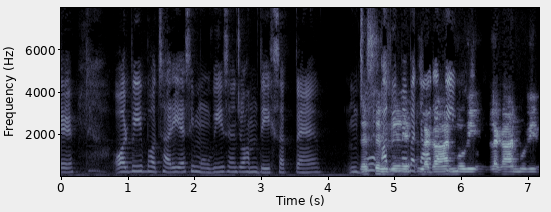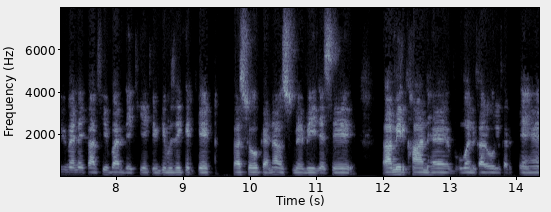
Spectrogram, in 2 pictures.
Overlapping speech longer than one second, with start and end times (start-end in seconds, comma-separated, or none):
4.5-5.9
